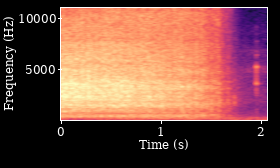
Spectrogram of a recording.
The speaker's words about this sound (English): So anyways, I've got this filled with a bunch of Reese pieces. How many like Reese pieces? Like Reese pieces? Okay. All right, so what I'm going to do is I'm going to pour these Reese pieces into this bucket.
